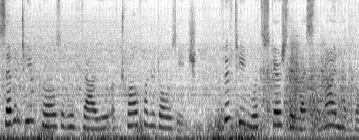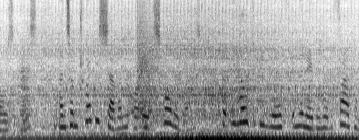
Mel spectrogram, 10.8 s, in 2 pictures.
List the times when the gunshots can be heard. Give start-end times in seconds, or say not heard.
7.4-8.0.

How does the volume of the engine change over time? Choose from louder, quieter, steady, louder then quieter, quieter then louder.
louder.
